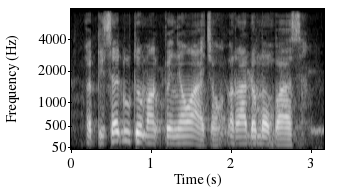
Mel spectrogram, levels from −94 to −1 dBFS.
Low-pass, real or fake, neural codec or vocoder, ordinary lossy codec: 7.2 kHz; fake; codec, 16 kHz, 4 kbps, FunCodec, trained on Chinese and English, 50 frames a second; none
